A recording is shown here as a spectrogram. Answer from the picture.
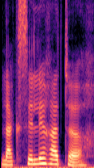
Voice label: gas pedal, french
